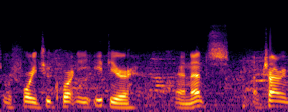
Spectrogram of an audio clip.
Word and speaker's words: Ethier: pronounce number 42, Courtney Ethier? And that's, I'm trying to remember now if that's what he said. That's Ethier. You pronounce every letter E-T-H-I-E-R.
